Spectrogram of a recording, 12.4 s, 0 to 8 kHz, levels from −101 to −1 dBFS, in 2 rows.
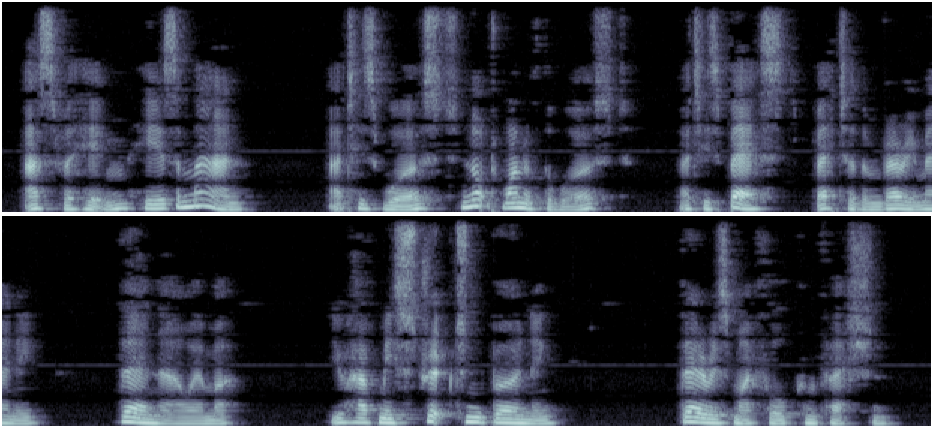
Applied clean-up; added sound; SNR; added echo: none; none; none; none.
